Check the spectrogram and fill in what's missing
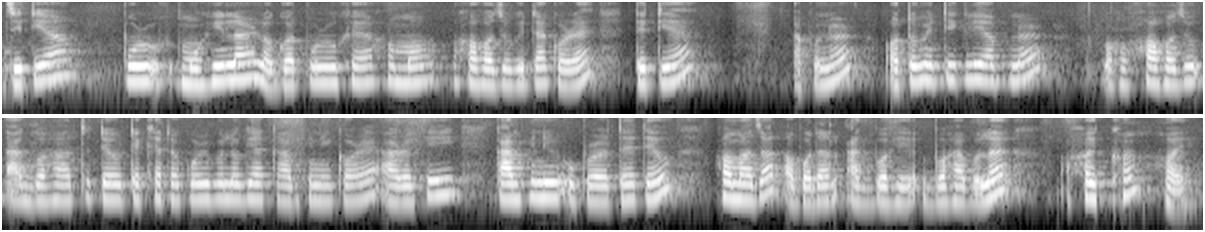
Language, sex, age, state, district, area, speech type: Assamese, female, 18-30, Assam, Morigaon, rural, spontaneous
